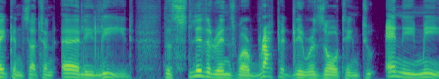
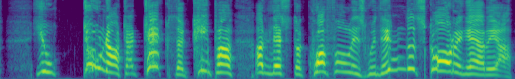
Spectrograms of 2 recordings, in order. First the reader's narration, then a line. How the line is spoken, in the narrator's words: she shrieked at Bowl and Derek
